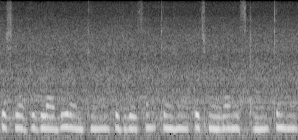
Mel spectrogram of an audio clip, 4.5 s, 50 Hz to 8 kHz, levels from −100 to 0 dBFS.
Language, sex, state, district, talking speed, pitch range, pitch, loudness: Hindi, female, Bihar, Sitamarhi, 185 wpm, 220-230 Hz, 220 Hz, -20 LUFS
